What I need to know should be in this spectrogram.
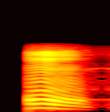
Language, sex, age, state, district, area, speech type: Santali, male, 30-45, West Bengal, Birbhum, rural, conversation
